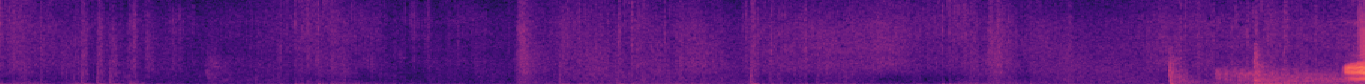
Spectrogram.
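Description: Naval gunfire aimed at a battleship in a war strategy video game, heard as muffled booming shots and rumbling blasts scattered across a dense background, with a louder burst near the end.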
